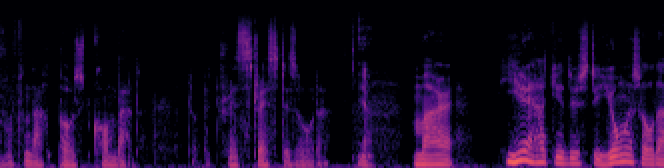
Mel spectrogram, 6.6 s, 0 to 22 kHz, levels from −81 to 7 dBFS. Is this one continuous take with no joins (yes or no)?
yes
